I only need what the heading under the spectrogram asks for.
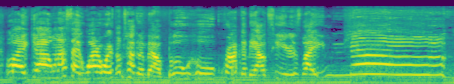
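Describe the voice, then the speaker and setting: A young woman telling a story casually to her viewers, animated and laughing, calling them y'all. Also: high voice, fairly quick, soft background music. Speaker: channel host telling her birth story.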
